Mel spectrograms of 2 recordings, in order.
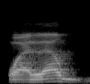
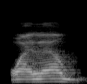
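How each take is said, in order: No difference in how they are said.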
